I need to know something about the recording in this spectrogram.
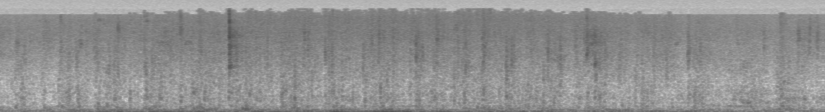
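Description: Footsteps shuffle and tap across a stage.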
